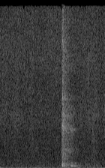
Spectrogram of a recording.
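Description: A single short, sudden cough a little past halfway, with a faint follow-on, over quiet room hum.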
